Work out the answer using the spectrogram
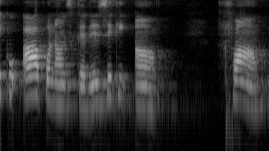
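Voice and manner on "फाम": फार्म as "faam", no r; long aa straight into m in फार्म; silent r. Shown as a demonstration. Teacher listing examples for students, फार्म without r. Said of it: "आर को silent रखना है".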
